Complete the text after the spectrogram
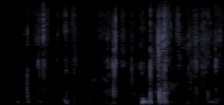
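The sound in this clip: A piece of paper rustles as it is waved up and down and pulled open. Soft, faint crackles and crinkles come in many quick bursts, uneven in rhythm.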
